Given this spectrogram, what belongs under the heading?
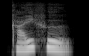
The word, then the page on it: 海風: female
